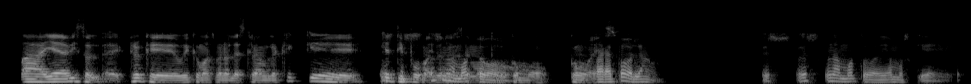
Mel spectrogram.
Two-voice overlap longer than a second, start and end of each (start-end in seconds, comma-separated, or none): 3.8-5.3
